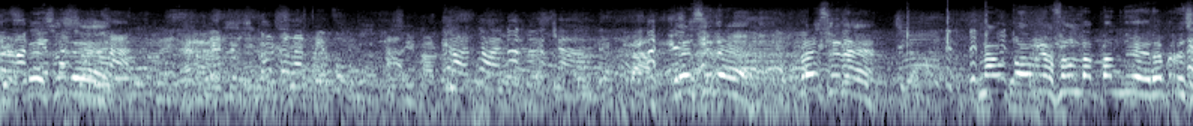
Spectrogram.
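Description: A woman laughs and calls out excitedly nearby.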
